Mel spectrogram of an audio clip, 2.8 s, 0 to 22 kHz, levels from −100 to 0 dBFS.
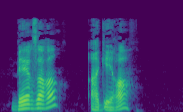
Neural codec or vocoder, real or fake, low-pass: none; real; 10.8 kHz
